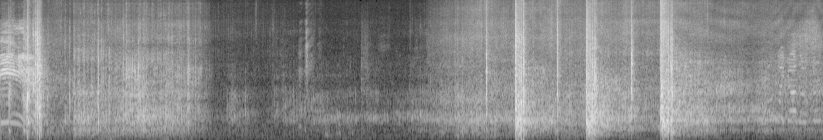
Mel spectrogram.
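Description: Skateboard wheels rolling on pavement, the rolling noise building in the second half. Three sharp board impacts come about a second and a half apart as tricks are popped and landed.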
